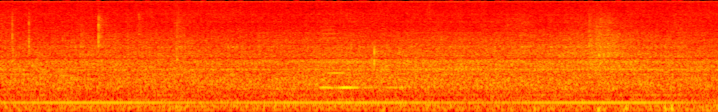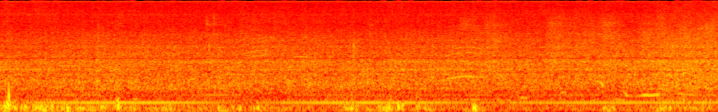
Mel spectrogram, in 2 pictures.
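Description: A steady low hum over a background rumble. Wind buffets the microphone in gusts about halfway through and again near the end.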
